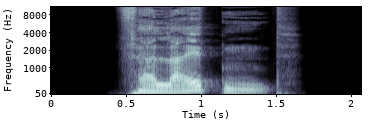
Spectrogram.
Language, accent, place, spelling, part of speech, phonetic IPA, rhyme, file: German, Germany, Berlin, verleitend, verb, [fɛɐ̯ˈlaɪ̯tn̩t], -aɪ̯tn̩t, De-verleitend.ogg
- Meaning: present participle of verleiten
